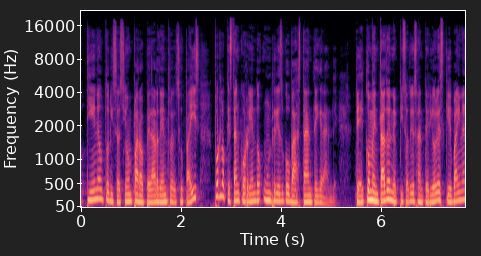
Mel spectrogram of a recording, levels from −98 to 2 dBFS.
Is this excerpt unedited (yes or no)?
yes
